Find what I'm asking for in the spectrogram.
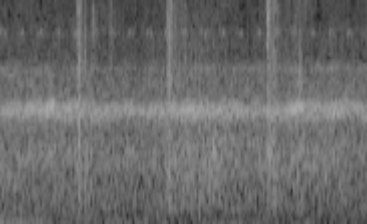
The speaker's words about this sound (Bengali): মাঝে মাঝে মেঘের গুড়গুড় শব্দ ছাড়া নিশ্চিদ্র অন্ধকারে আর একটাই আওয়াজ শোনা যাচ্ছে, এক টানা ব্যাঙের ডাক।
